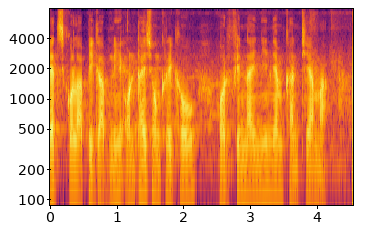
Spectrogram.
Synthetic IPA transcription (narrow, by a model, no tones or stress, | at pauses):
et̚skɔlapiɡab̚niʔɔ̰ntʰajsɔŋkʰɾikʰɯwɔɾpʰinːajninemkʰantʰijama̰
